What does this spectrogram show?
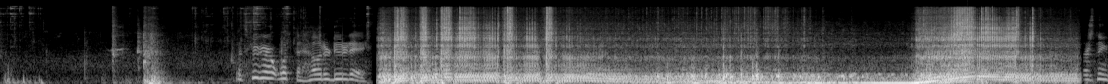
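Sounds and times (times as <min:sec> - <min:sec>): car engine revving: 0:03.8 - 0:10.8.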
